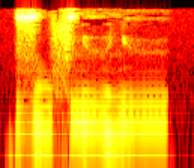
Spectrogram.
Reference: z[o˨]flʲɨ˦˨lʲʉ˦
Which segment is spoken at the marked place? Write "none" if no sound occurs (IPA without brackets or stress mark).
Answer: o˨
